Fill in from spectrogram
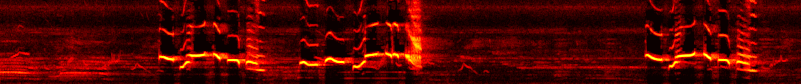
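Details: Kacer (Oriental magpie-robin) song for rousing a stressed, non-singing bird: three separate bursts of loud fluted whistles mixed with sharper chip notes, spaced by pauses. Faint lower tones are heard at the start.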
